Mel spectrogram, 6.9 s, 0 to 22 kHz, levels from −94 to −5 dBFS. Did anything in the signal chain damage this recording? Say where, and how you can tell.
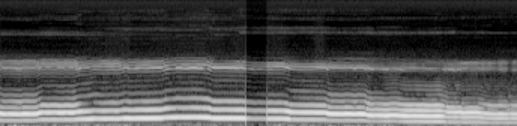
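Yes: a sudden gain jump, likely an unramped digital gain change, drops the music and its noise floor together by about 10 dB from 3.27 to 3.55 s.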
